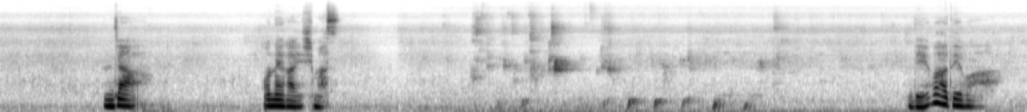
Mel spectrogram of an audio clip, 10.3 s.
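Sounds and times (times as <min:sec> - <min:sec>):
faint watery splashes at an open-air bath: 0:00.0 - 0:10.2
speech: 0:01.0 - 0:01.5, 0:02.6 - 0:03.4, 0:09.1 - 0:10.0
cold sake poured from a bottle into a small ochoko cup: 0:04.2 - 0:09.2.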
